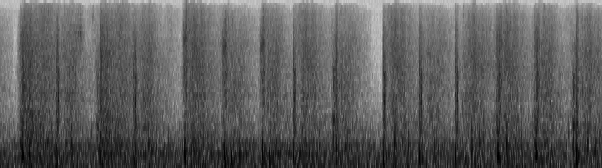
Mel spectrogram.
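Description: Armoured footsteps thud on a hard floor in a steady rhythm.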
